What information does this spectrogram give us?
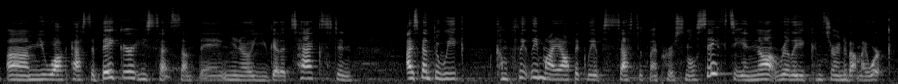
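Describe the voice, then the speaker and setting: A young Iraqi woman, an architect who also founded a tech company, chats animatedly and laughs often as a guest in a casual interview at an event studio. Her voice sits on the high side and she talks fast, with slight noise in the background.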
